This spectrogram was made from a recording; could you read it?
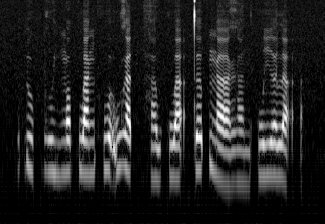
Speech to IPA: ɗ u˨˩ p̚ ɣ ṳ˨˩ j ŋ ɔ˧ k w a˨˦ ŋ h w o̰˧˥ w ɣ a˨˩ t̚ h a̤˨˩ w k w a̰ː˧˨ t̪ əː˦˥ p̚ ŋ aː˧˩ ɣ a̤˨˩ n k w i˧ ə̯ l a̰ː˧˨ ʔ

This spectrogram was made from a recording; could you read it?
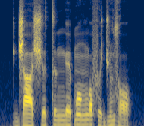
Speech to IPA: d͡ʒ aː˨ ʃ ɨ˨ t ɨ˧ ŋ e˧ ɓ ɔ̃˦ ŋ ɔ˦ f ɨ˨ d͡ʒ ũ˦ z ɔ˨

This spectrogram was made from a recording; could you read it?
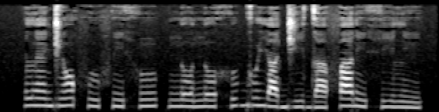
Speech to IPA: l ɛ̃˧ d͡ʒ ɔ̃˧ f u˨ f ĩ˨ h ũ˧ | n o˨ n o˨ h u˨˦ ɡ u˧ j a˨ d͡ʒ i˨ d a˨ f a˧ ɾ ĩ˨ h i˨ l ĩ˨

